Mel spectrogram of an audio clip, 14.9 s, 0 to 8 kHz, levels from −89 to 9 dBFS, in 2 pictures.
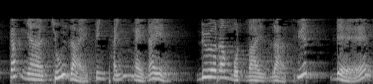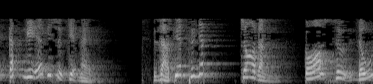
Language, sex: Vietnamese, male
